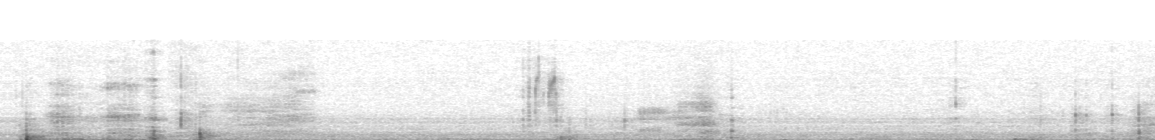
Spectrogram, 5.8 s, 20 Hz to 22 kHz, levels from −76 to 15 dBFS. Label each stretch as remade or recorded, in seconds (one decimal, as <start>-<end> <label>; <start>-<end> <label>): 0.0-2.4 remade; 2.4-3.0 recorded; 3.0-5.8 remade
